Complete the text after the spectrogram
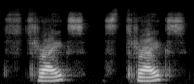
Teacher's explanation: instead of pronouncing the r with the tongue in the back of the mouth it's more in the forward and kind of rolled a little bit strikes strikes um not quite like a Spanish arabat it's not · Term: r sound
